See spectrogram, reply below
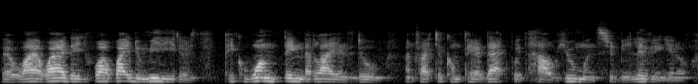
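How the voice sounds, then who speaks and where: A man's voice: mid-range voice, steady tone, normal speed. Man from Kenya, dull muffled recording. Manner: jokey, repetitive, mimics opponents' remarks. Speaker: vegan activist, interview guest. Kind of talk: casual interview chat.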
